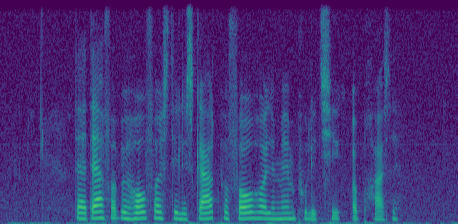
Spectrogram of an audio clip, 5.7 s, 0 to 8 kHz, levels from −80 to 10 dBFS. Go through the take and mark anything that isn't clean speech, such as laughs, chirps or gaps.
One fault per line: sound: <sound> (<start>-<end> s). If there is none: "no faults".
no faults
